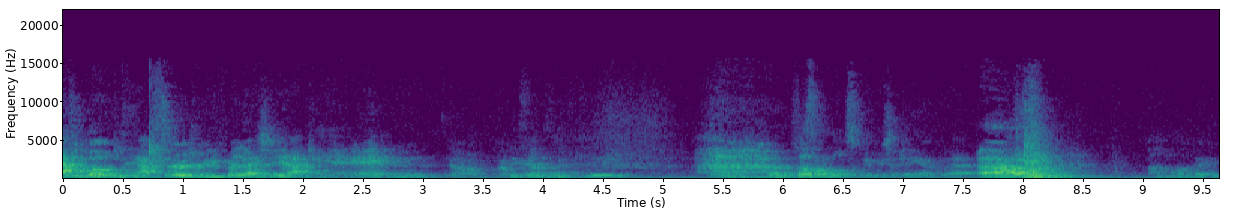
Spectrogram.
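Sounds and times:
low room noise: 0.0 - 9.6
speech: 0.2 - 8.4
door shutting with a thud: 8.0 - 8.6.

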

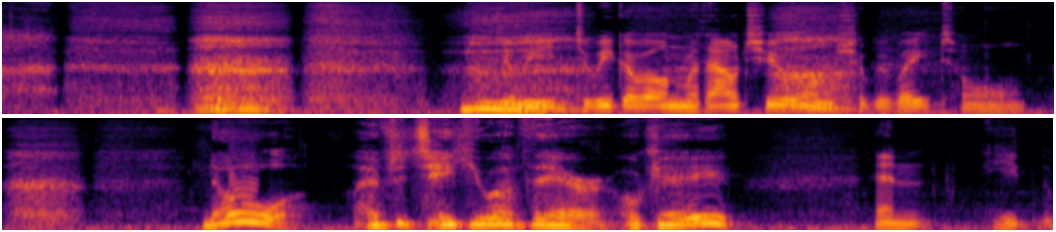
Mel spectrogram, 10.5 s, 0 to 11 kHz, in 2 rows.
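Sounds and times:
voice imitating a man heavily panting after climbing stairs: 0.8 - 3.0, 3.8 - 4.5
speech: 2.4 - 5.3, 6.2 - 10.5.

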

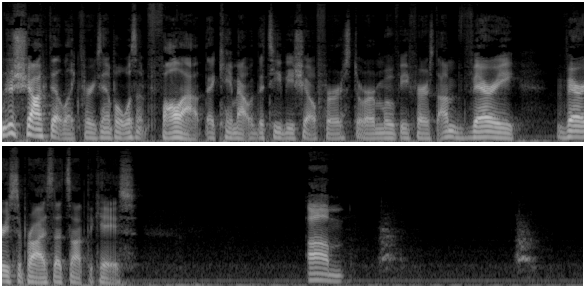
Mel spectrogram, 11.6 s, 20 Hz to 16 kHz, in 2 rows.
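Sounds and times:
speech: 0.0 - 7.2, 8.8 - 9.3
low steady hum: 0.0 - 11.6
dog barking: 9.6 - 9.9, 10.9 - 11.3
faint short yips: 11.0 - 11.2.

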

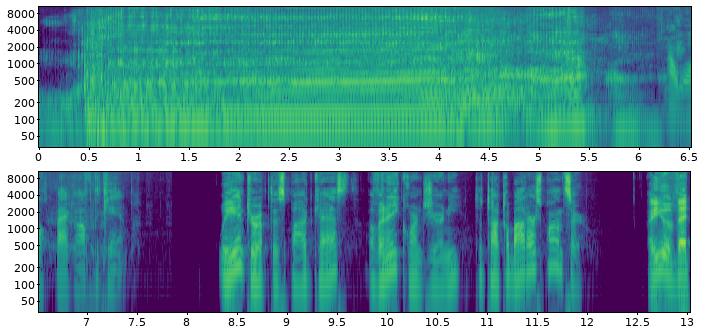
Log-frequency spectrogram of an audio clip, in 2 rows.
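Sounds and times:
bear roaring: 0.0 - 7.3
speech: 6.5 - 7.5, 8.3 - 12.0, 12.6 - 13.0.

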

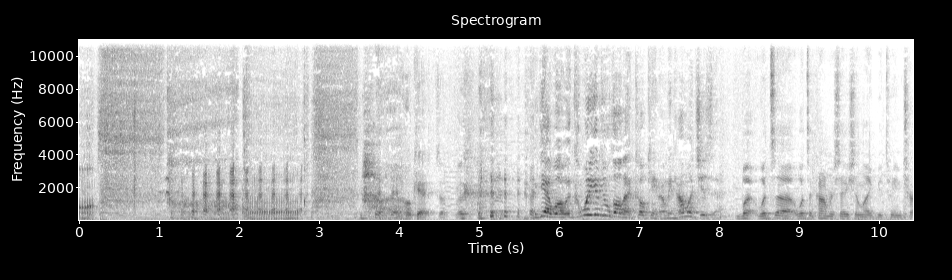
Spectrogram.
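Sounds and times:
person mimicking a man snoring: 0.0 - 4.0
laughter: 1.0 - 6.2
speech: 4.1 - 10.4.

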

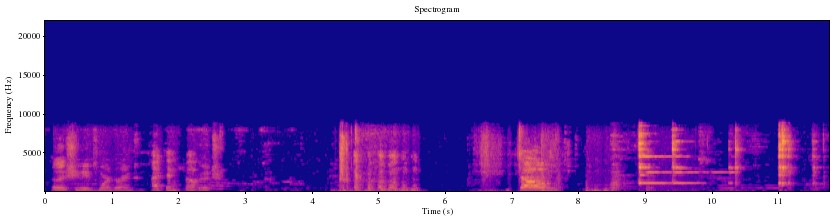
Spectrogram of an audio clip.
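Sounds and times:
speech: 0.1 - 2.7, 4.3 - 5.7, 6.5 - 7.9
laughter: 4.6 - 5.6
small bell ringing: 8.9 - 11.7.

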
